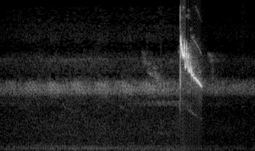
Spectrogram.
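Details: Female Oriental white-eye call meant to draw a male into singing: after a stretch of steady high hum, a single brief, piercing downslurred whistle near the end.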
